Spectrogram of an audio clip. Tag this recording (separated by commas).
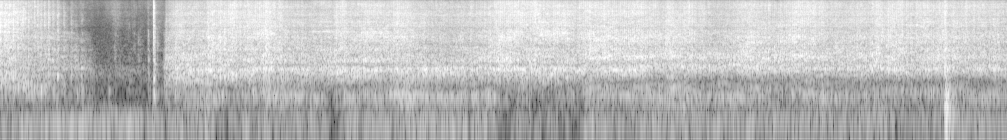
hedge trimmer running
